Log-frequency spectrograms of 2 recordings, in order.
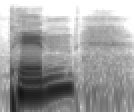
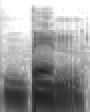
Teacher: इन दोनों में एयर जो है वो आपके माउथ में स्टॉप होती है और उसके बाद एक्सप्लोजन के साथ जो है प्रनाउंस होती है, इस वजह से इन्हें प्लॉजिव साउंड्स भी कहते हैं।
